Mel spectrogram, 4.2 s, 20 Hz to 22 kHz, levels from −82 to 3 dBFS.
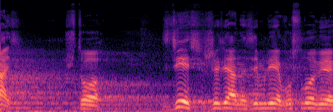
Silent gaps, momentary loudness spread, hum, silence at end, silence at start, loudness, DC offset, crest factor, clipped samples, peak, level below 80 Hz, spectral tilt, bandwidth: none; 19 LU; none; 0 s; 0 s; -18 LUFS; under 0.1%; 18 dB; under 0.1%; -2 dBFS; -38 dBFS; -6.5 dB/octave; 15 kHz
